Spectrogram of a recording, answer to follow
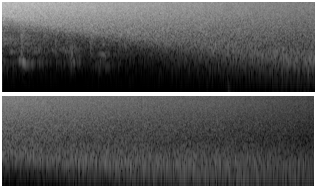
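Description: Electronic white-noise sweep closing a DJ remix after the beat cuts out: a hiss that slides down in pitch and fades away steadily.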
